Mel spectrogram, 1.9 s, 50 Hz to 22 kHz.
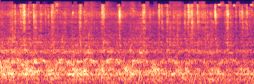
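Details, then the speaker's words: Removed alternator from 2003 Hyundai Sonata 2.4L, which tested as not charging the battery, pulley spun by hand: fast, rough, dry gritty whirring rattle; worn alternator bearing. "should not be making that noise so it's definitely got bad bearing it"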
